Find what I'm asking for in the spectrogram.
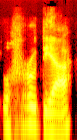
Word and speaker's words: Urrutia: Uh, David Stone, who's somebody Miami badly wants, was asked by Gabby Urrutia of uh, of Inside the U. Great pronunciation. Yes, I have been practicing.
